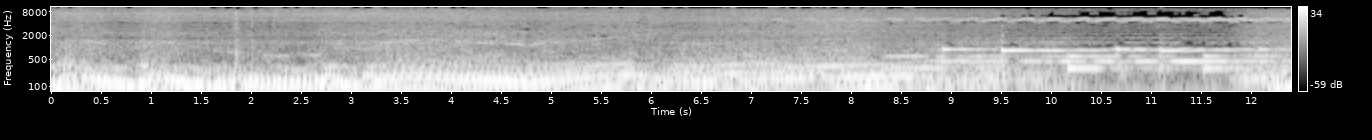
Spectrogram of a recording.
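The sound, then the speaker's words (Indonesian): Motorcycle engine revving hard as the rider speeds off for home, its loud tone sweeping up and down in repeated surges before settling into a steadier drone with a thin high whine on top. “Buru-buru aku menyalakan motorku dan langsung tancap gas pulang ke rumah.”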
